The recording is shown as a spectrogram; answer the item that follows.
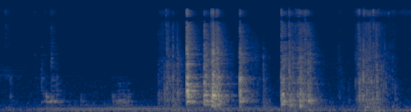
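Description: Handling noise: a quick run of sharp clicks and knocks as hard plastic tumblers are set down, with a short rustle of a woven plastic shopping bag near the end.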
